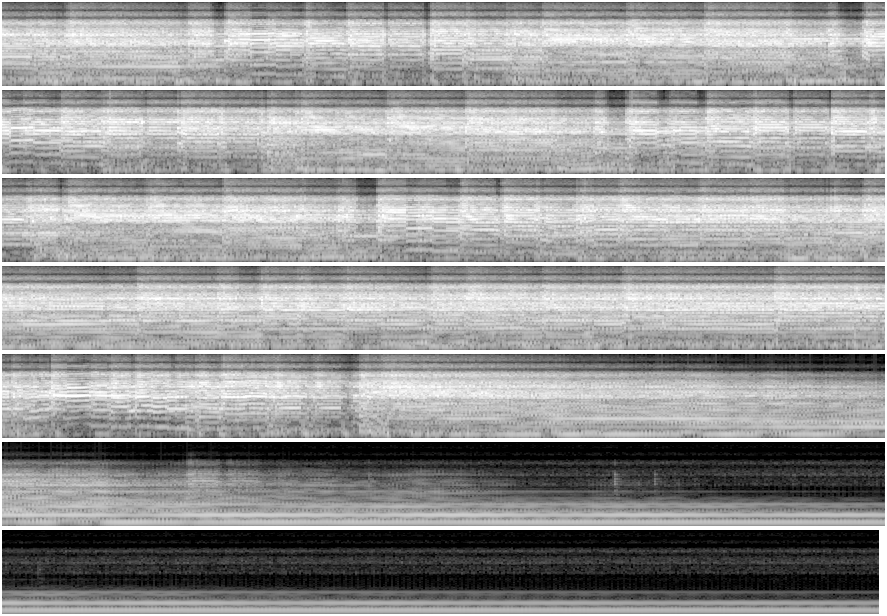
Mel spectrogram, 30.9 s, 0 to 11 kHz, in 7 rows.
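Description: Fender Stratocaster played through an MXR Classic Distortion pedal set low (distortion at nine o'clock) into a Marshall DSL100HR amp: a lightly distorted electric guitar riff that sounds like an overdrive. About twenty seconds in, a last chord is left to ring and slowly fades.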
